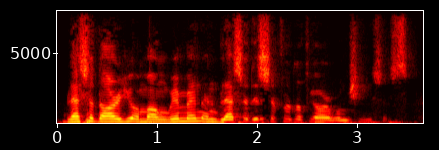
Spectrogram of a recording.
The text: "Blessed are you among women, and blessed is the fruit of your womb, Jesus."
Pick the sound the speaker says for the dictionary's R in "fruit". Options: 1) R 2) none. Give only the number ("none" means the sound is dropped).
1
